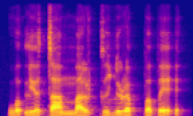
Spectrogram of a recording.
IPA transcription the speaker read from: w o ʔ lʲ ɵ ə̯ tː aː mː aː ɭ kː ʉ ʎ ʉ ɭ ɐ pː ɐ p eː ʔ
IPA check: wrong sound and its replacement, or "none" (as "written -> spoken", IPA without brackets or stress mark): none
